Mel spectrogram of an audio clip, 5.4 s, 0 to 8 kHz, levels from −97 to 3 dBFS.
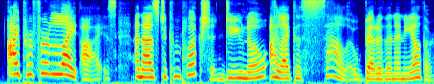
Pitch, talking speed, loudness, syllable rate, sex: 240 Hz, 210 wpm, -20 LUFS, 5.3 syllables/s, female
